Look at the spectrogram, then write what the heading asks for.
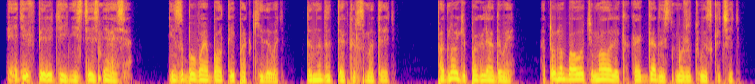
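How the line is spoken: Instructing. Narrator (Russian): наставлял меня Сиплый

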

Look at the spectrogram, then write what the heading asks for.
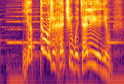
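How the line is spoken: Shouting. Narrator (Russian): закричал Ру

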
